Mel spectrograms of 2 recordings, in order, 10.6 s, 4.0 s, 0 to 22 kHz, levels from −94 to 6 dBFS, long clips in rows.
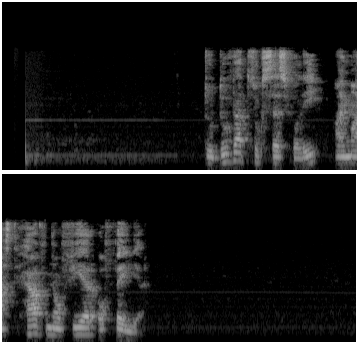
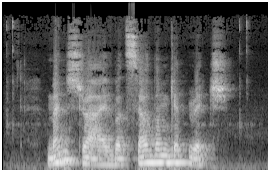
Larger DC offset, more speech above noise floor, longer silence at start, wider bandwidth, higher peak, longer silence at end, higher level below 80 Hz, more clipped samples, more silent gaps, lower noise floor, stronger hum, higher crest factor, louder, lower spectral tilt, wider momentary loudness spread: neither; first, 46 dB vs 29 dB; second, 0.35 s vs 0.7 s; second, 8.6 kHz vs over 20 kHz; second, -12 dBFS vs 0 dBFS; first, 3.15 s vs 0.6 s; second, -84 dBFS vs -36 dBFS; neither; neither; first, -79 dBFS vs -37 dBFS; neither; first, 24 dB vs 10 dB; second, -30 LUFS vs -9 LUFS; second, -0.5 dB/octave vs -4 dB/octave; first, 15 LU vs 7 LU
